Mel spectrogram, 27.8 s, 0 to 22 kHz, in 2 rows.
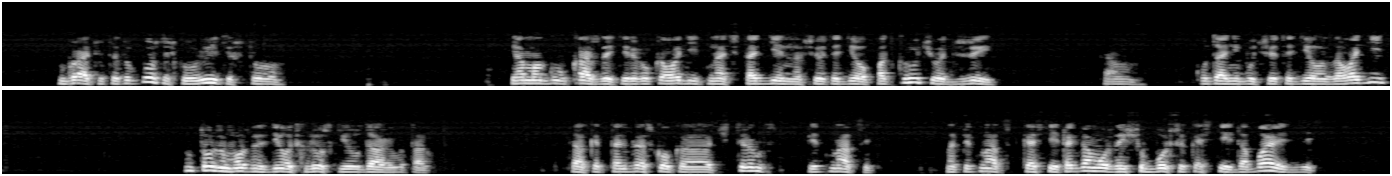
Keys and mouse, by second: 3.9 r, 5.7 click, 6.1 r, 9.1 click, 9.7 g, 21.1 click, 23.8 g.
